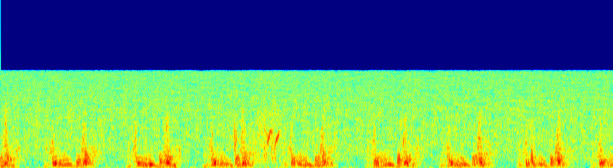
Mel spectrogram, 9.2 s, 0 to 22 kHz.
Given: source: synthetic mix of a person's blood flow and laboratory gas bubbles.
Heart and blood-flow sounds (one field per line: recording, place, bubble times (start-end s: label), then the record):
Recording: Doppler ultrasound of blood flow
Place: precordium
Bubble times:
3.48-3.56 s: bubbles
3.84-4.22 s: bubbles
7.93-8.03 s: bubbles
From the record:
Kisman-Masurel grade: 122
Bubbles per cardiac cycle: 1 to 2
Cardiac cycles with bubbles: 10 to 50%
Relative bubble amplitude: moderate (0.250 to 0.450)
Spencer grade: 2 (many but less than half of the cardiac periods contain bubble signals, singularly or in groups)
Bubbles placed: only in the low amplitude regions of the cardiac cycle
